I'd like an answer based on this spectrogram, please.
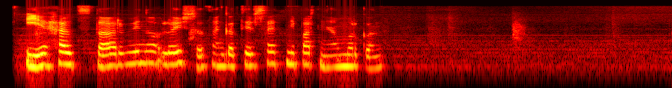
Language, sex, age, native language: Icelandic, female, 30-39, Polish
